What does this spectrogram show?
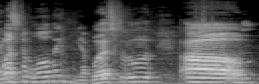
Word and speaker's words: West of Loathing: Western of Loa did I say it right west of loathing yep west of Lo um is just it's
